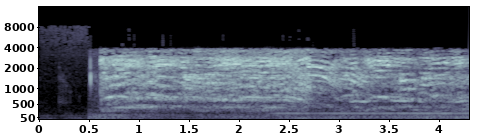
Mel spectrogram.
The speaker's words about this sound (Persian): این صدای اعتراض ده ها زن و کودک پناهجوی افغان است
